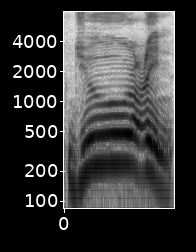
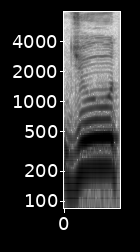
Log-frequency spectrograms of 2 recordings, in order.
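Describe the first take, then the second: First: The word ends with an added -in sound. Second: The vowel is stretched and the word stops. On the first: The reciter continues without stopping. "জু মধ্যে হরফ আইন দুই জেরে ইন" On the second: The reciter stops at this word. "যদি ওয়াকফ দিই তাহলে হবে ... তিন আলিফ টান দিয়ে"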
